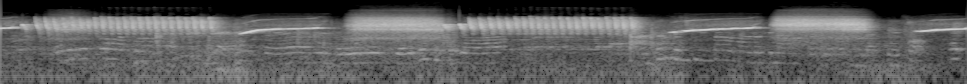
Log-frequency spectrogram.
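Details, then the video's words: Ngebren-style song from a bar-winged prinia kept for singing contests: rapid pulsed buzzing trills of about two seconds, separated by thin rising whistled slides, delivered without pause. "Ciblek ngebren full"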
